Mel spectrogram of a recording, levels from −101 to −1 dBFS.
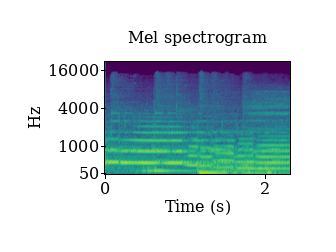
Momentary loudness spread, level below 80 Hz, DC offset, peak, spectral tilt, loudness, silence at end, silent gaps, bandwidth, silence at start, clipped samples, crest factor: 4 LU; -28 dBFS; under 0.1%; -8 dBFS; -7.5 dB/octave; -21 LUFS; 0 s; none; 14 kHz; 0 s; under 0.1%; 12 dB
